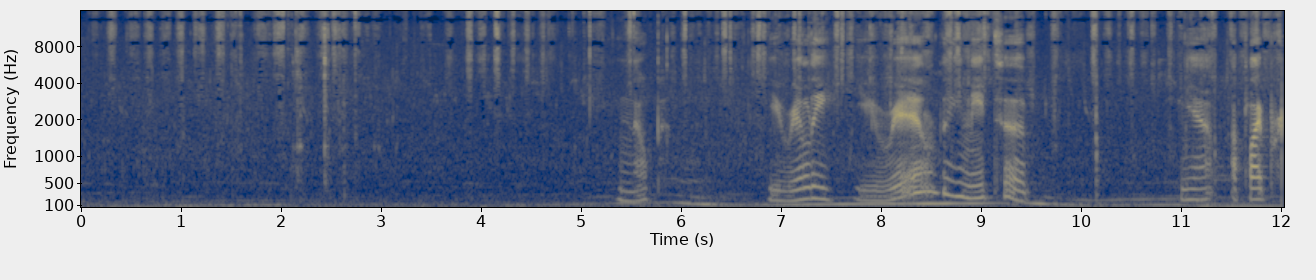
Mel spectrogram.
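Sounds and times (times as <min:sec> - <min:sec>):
brush bristles scrubbing cactus: 0:00.0 - 0:12.0
steady low rumble: 0:05.0 - 0:12.0.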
